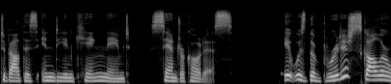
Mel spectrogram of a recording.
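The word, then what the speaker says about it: Sandrocottus: this Indian king named Sandra Cotus. It was the British scholar William Jones who had this massive aha moment. He realized Sandra Cotus was literally just the Greek pronunciation of Chandra Gupta Moria.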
